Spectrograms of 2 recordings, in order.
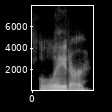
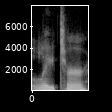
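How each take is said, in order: First: The middle T is a flap like D. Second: The middle T is a clear, crisp T. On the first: The speaker calls it right. "Americans will say later. It'll be a flap T, which is like a D" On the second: The speaker calls it wrong. "it's not later"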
